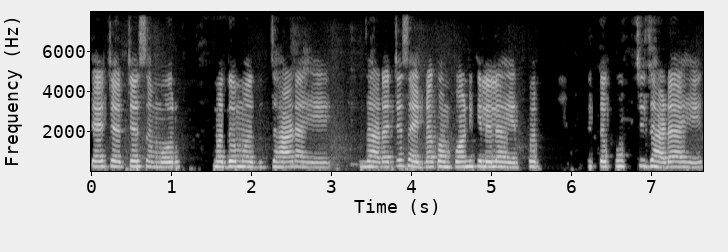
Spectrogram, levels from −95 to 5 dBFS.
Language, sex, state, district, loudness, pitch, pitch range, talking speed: Marathi, female, Goa, North and South Goa, -17 LUFS, 255 Hz, 245-265 Hz, 125 wpm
